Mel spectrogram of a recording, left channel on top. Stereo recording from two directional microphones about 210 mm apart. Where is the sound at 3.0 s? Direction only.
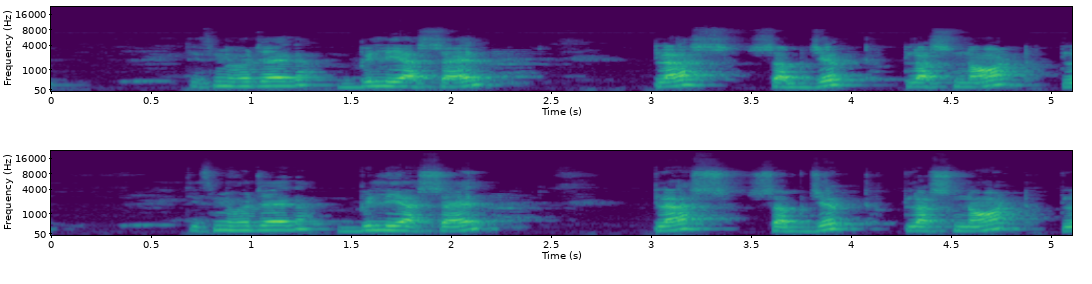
50° right (ahead or behind).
